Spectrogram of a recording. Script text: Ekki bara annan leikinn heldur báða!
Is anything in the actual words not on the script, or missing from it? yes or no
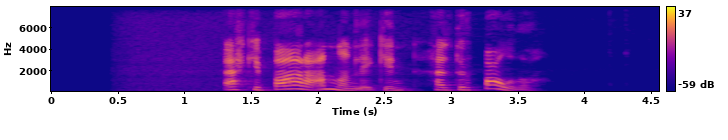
no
